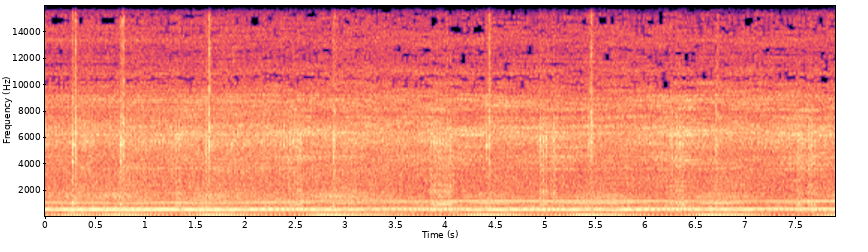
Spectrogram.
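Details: 1995 Mazda MX-3 at idle: sharp click about once a second over a steady whine, idle dropping sharply then recovering to about 1,000 rpm each time, slight rattle; owner suspects the AC, source unconfirmed.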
